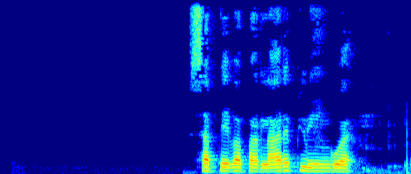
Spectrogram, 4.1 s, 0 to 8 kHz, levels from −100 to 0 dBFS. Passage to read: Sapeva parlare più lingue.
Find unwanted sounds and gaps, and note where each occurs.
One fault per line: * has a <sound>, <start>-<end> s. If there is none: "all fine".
all fine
